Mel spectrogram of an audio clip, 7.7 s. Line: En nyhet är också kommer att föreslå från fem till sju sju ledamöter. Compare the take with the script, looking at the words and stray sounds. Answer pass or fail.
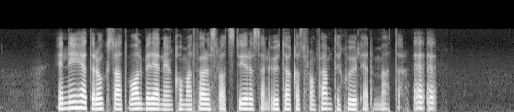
fail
